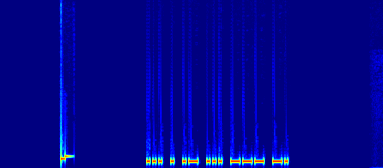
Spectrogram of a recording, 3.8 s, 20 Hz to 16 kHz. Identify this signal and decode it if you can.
Morse code, heard as a keyed tone, about 37 wpm, 700 Hz. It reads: SEASON
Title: Sets of 5 Words - New Word Drill - 40wpm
